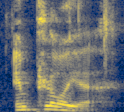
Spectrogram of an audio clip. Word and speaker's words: employer: the next word was employer employer employer it's the second syllable this time it's not an employer it's an employer well done the second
